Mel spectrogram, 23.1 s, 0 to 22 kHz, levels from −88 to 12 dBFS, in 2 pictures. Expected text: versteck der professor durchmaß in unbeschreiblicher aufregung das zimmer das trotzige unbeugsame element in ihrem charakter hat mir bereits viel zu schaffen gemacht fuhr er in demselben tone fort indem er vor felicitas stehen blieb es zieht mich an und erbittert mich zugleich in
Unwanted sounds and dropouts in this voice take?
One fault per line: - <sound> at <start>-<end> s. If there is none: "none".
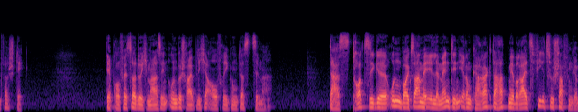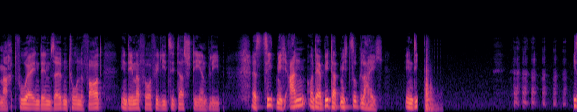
- thud at 20.1-20.4 s
- laugh at 21.4-23.0 s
